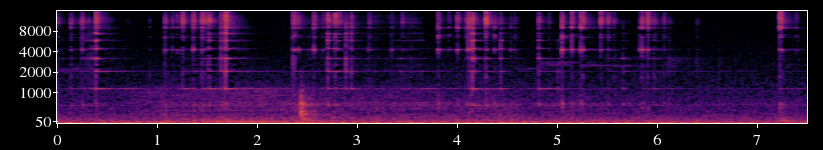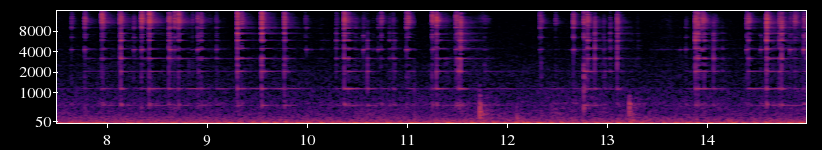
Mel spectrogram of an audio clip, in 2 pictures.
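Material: Glass.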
